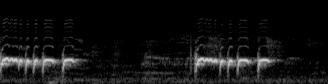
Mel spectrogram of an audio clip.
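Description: Zebra dove giving two bursts of its rapid, stuttering coo, soft trilled notes near one pitch run together, with a brief pause between phrases.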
